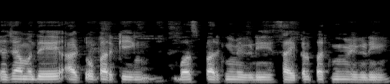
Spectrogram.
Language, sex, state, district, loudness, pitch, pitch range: Marathi, male, Maharashtra, Nagpur, -18 LUFS, 120 Hz, 110-120 Hz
